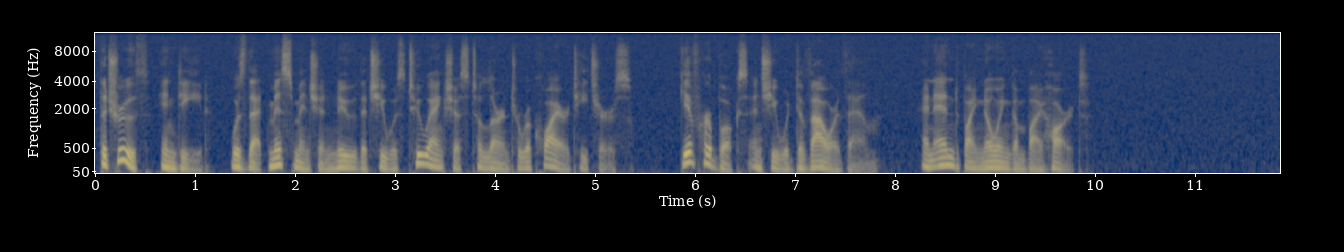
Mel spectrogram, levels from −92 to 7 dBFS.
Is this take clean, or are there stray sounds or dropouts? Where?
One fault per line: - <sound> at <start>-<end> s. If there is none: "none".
none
